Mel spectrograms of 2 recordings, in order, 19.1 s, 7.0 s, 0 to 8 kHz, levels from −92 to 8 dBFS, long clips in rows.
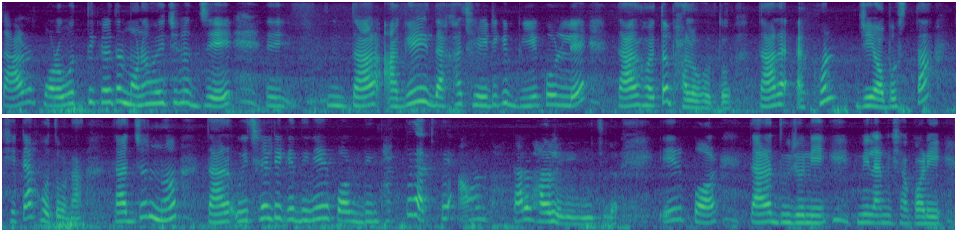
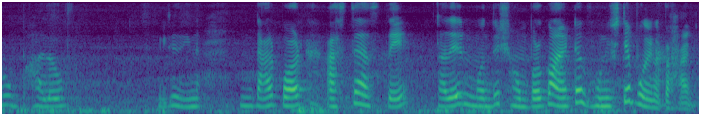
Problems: constant background noise, continuous background conversations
